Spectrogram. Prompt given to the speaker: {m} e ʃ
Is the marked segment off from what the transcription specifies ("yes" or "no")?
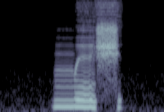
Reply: no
